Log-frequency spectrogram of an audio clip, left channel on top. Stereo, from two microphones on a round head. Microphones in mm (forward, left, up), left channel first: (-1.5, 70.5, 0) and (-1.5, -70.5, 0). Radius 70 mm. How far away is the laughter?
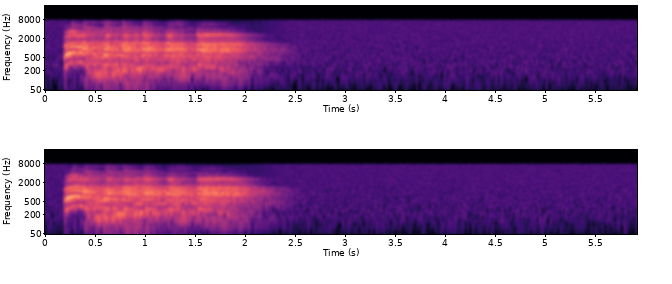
About 2.0 m.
